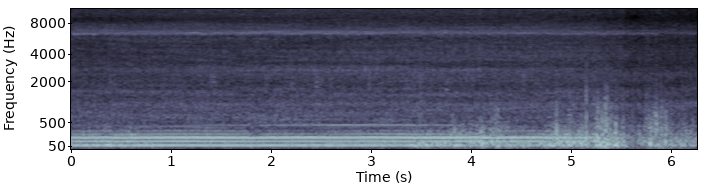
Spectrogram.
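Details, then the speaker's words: 2011 Ferrari 458 Italia V8 at idle during a pre-purchase inspection, engine cover open: steady, even low burble, no knocks or ticks; engine running very smooth, normal. "Here is the engine running. I don't think a video is going to do this justice. You really need to hear it in person. Engine is running very smooth."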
